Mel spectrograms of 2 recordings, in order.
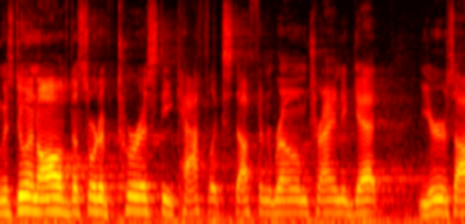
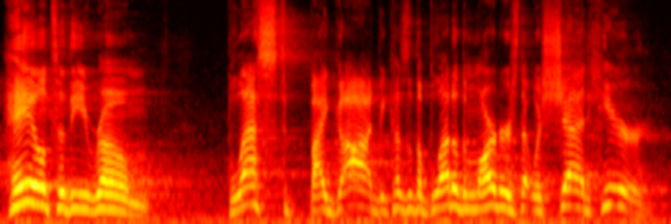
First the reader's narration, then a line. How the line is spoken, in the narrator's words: he fell to the ground and cried out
